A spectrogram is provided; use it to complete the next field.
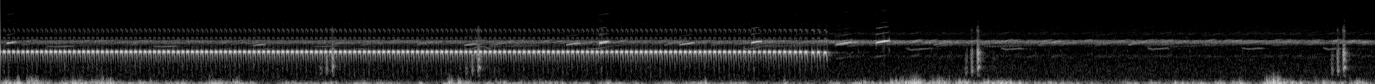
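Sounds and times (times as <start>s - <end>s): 
dwarf toad calling: 0.0s - 9.0s
peepers calling: 0.0s - 13.7s.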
